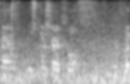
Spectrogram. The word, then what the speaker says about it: Worcestershire: Worcestershire. What is the full form of Worcestershire? Pronounced as Worcestershire sauce, but it's spelled as Worcestershire.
